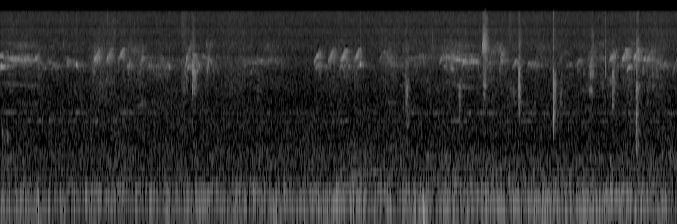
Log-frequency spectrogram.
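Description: Small birds chirping at intervals in short quick runs of high notes, faint over a steady low rumble of outdoor background noise. A single soft knock a little past halfway.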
